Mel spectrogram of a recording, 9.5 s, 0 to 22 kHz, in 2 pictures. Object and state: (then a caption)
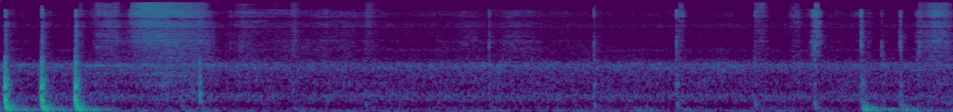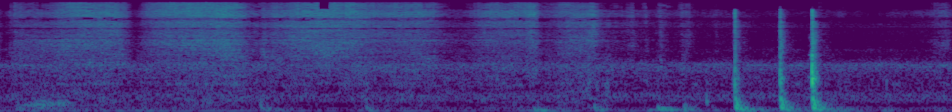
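Hard plastic car door trim. Knocks on the hard plastic front door trim of a 2023 Toyota Corolla Cross 2.0 Hybrid FWD Premiere Edition give short, dull, low taps with almost no ring, in bursts at the start, around four seconds and near the end. The trim is hard everywhere apart from a slightly yielding upper section.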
